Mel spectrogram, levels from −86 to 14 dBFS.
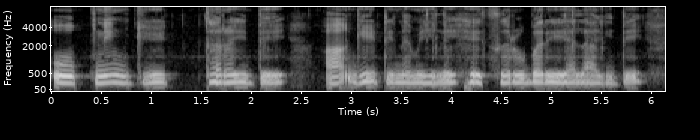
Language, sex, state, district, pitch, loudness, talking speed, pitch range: Kannada, female, Karnataka, Bidar, 220 Hz, -17 LUFS, 90 wpm, 205-225 Hz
